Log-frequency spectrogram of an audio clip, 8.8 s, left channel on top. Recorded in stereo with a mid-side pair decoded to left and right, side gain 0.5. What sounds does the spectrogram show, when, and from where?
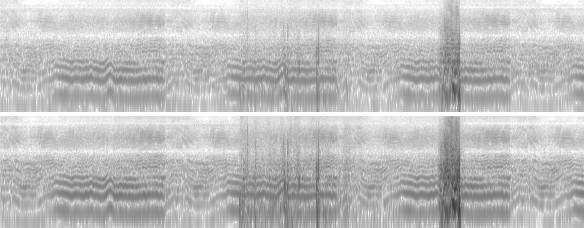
0.0 s a motorcycle: 35° right
3.6 s a zipper: 60° right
